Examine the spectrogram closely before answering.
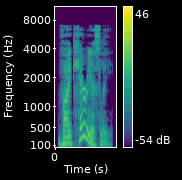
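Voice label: "vicariously", British English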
